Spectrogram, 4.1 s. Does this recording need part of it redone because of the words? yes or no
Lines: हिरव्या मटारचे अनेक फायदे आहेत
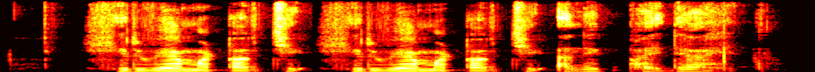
yes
